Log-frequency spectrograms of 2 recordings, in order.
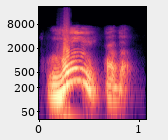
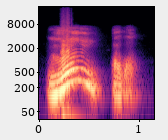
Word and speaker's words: lâmpada: A sílaba tônica nas propoxítonas ela fica onde? na penúltimo. Show. A tonicidade tá na último penúltimo, por exemplo, ó. Lâmpada. Lâmpada. Reparou?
